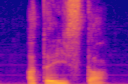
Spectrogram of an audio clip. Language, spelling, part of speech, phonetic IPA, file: Polish, ateista, noun, [ˌatɛˈʲista], Pl-ateista.ogg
